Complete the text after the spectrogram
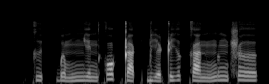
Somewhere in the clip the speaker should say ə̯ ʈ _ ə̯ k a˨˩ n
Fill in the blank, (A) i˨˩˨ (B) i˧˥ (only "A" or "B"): B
